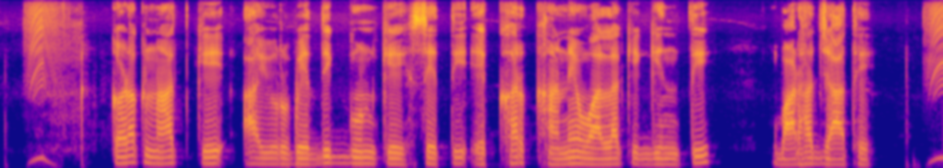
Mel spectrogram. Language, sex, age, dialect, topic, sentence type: Chhattisgarhi, male, 31-35, Eastern, agriculture, statement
